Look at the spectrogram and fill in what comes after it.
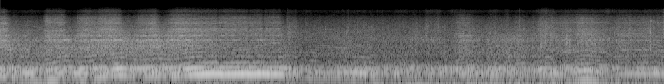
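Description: Car engine heard from inside the cabin, revving up and down under hard driving. Its pitch climbs and is held high for about a second around three seconds in, then drops suddenly as the throttle comes off, and it runs on at lower, varying revs.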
